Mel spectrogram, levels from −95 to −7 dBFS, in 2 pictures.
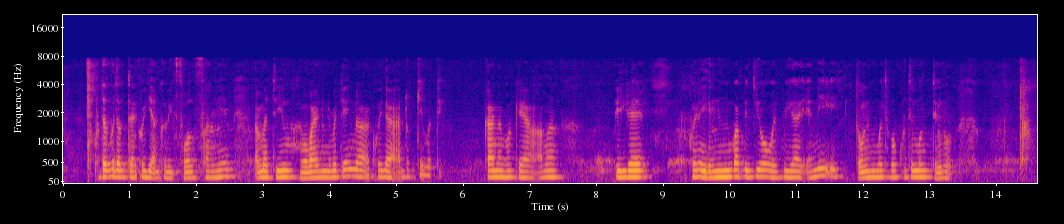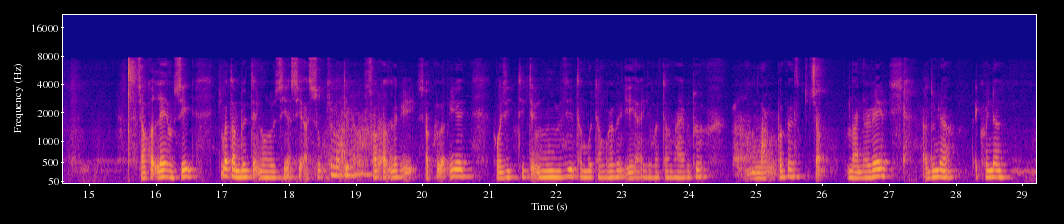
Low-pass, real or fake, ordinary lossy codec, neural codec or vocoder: none; fake; none; codec, 16 kHz, 2 kbps, FunCodec, trained on LibriTTS, 25 frames a second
